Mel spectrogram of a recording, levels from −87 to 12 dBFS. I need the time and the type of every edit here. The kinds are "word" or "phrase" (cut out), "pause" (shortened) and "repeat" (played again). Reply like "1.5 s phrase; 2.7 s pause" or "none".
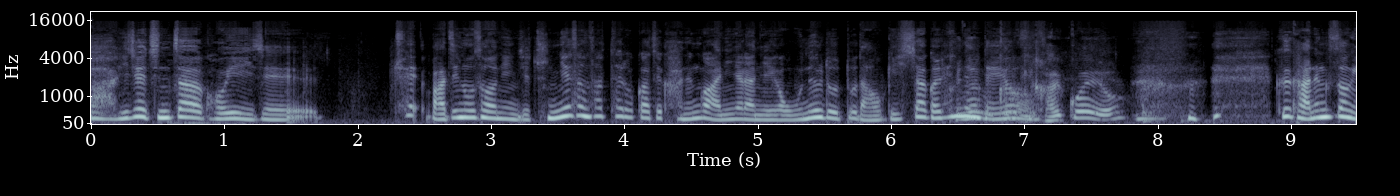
none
